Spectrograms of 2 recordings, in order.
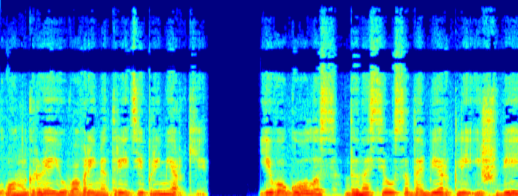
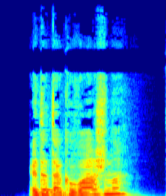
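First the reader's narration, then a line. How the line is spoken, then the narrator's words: Dry inquiry. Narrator (Russian): сухо осведомился Грей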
